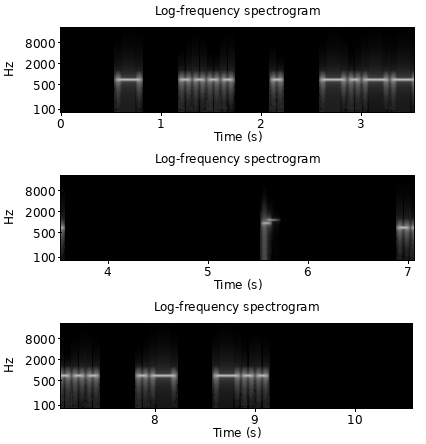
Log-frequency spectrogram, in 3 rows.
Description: Morse code, heard as a keyed tone, about 17 wpm, spaced as for 12 wpm, 700 Hz. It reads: THEY HAD
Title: 2x Character Spacing - Top 200 Words - 17wpm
